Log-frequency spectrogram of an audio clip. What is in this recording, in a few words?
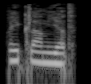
"reklamiert", German; adjectives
